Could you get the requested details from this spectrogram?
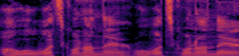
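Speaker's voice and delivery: usual speaking voice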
